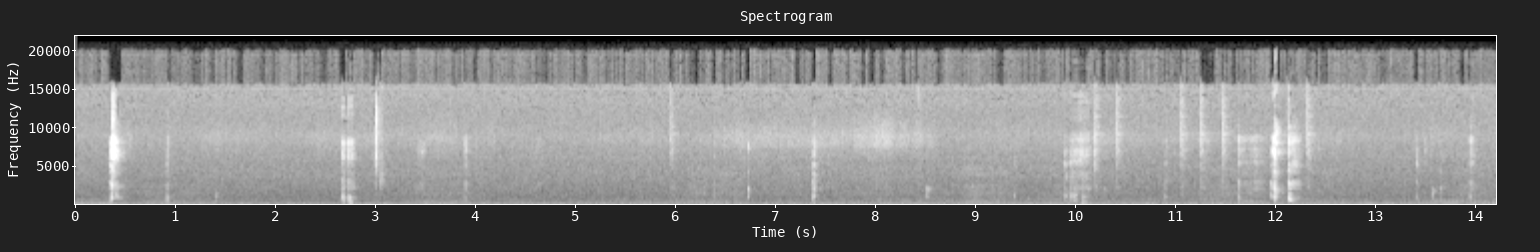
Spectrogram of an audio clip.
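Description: Quiet room with a few sharp, brief clicking catches spaced irregularly, several within a few seconds, fitting an infant's hiccups.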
